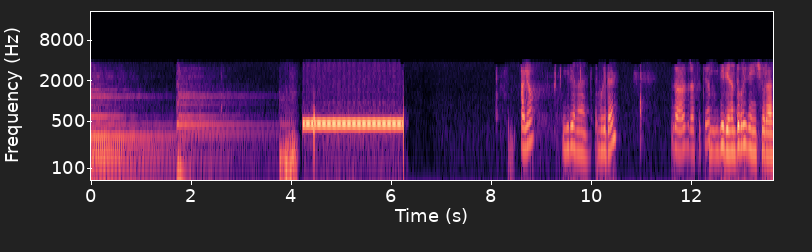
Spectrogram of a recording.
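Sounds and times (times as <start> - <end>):
telephone line tone while a call is being transferred: 4.2 - 6.3
speech: 8.6 - 10.6, 11.6 - 13.6.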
